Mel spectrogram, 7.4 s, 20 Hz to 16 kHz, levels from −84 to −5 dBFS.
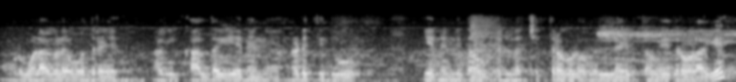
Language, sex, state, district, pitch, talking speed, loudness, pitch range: Kannada, male, Karnataka, Bellary, 135 Hz, 115 wpm, -18 LUFS, 130-135 Hz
